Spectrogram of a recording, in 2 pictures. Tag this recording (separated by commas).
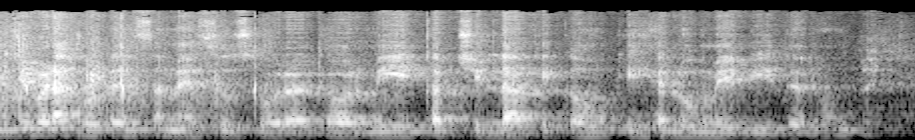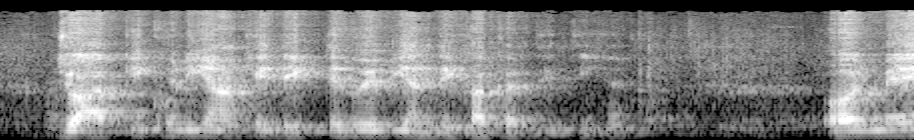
Narration, Speech, man speaking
